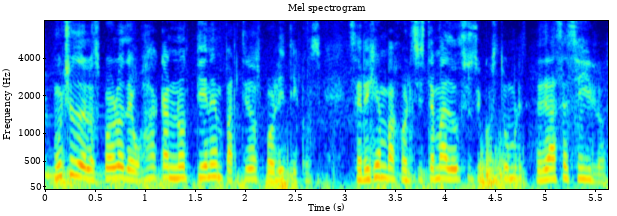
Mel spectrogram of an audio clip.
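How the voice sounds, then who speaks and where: Very fast speech at a very even loudness sits against noticeable background noise. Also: man, high pitch for a man, fairly even intonation. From Mexico. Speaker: travel vlogger. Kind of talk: travel vlog.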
